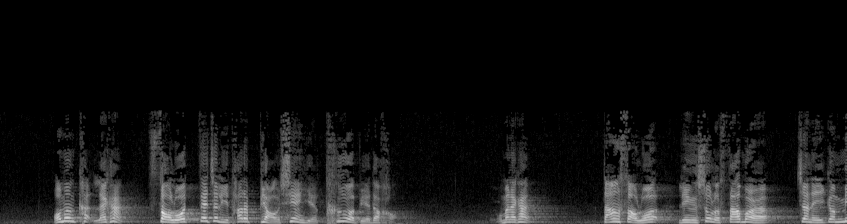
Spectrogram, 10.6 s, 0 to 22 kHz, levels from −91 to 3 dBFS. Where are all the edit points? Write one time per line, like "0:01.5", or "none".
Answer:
none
